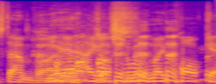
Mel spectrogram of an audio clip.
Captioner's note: podcasters laughing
